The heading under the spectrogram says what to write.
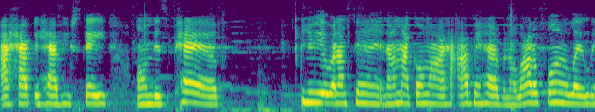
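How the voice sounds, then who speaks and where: Over noticeable background noise, a woman speaks at a very fast pace and a high pitch. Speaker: vlogger and author in the medical field. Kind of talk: casual spiritual monologue. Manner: animated.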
